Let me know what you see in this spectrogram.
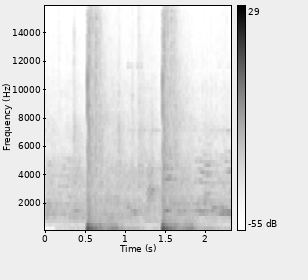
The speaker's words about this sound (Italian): Petardi? di prima mattina a San Carlos. Beh, Natale e Capodanno sono già passati, ma magari qualcuno ha ancora voglia di festeggiare.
